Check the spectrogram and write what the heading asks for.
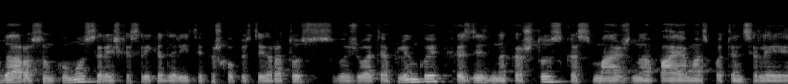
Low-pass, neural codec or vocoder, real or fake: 7.2 kHz; none; real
